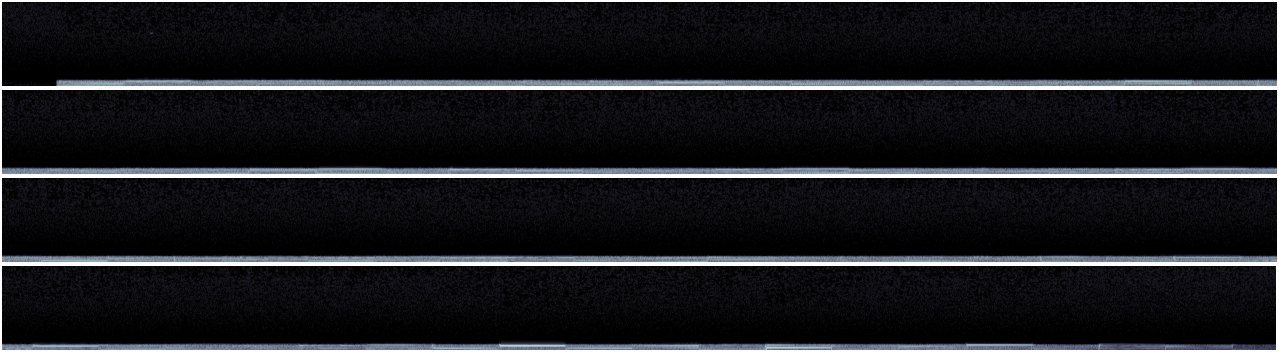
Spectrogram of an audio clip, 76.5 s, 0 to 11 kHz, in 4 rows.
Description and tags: orbital bg4
ambience, atmosphere, bridge, deep, drive, effect, electronic, energy, engine, future, futuristic, fx, machine, noise, sci-fi, sound-design, soundscape, spaceship, starship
